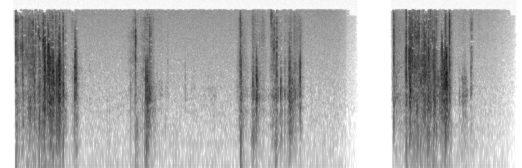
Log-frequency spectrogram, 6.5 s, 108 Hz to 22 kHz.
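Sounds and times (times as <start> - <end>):
pages flipping fast: 0.2 - 1.0, 1.6 - 2.0, 3.0 - 3.8, 4.9 - 6.0.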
